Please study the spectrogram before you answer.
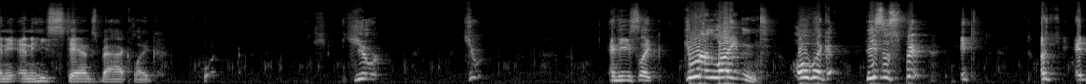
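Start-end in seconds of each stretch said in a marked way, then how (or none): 2.0-9.2 stammering in shock, higher and louder. Voicing a shocked guard who stumbles over his words: shocked stuttering NPC.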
